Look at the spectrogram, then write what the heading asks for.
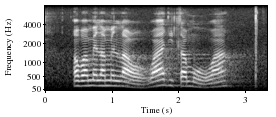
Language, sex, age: Tswana, male, 23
